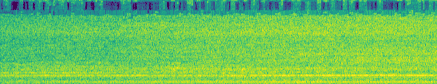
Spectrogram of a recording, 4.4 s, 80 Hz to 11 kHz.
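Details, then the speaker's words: Suburban SF-42VHFQ propane furnace from a 2023 park model, bench-tested (complaint: won't stay running): after shutdown the blower runs a cool-down cycle to purge the combustion chamber; steady, even fan rush with no knocks or scrapes, normal. "it has a cool down cycle to purge the combustion chamber you all gases so this is normal after you uh turn off the uh the furnace for it to uh for the fan to run for a while"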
